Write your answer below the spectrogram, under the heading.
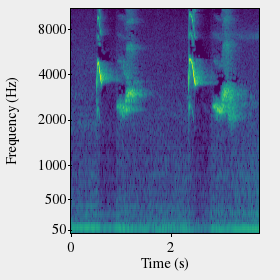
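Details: Sooty-headed bulbul song: two matching phrases about two seconds apart, each a sharp high note dropping steeply, then a fuller, warbled lower note; low steady hum underneath.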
